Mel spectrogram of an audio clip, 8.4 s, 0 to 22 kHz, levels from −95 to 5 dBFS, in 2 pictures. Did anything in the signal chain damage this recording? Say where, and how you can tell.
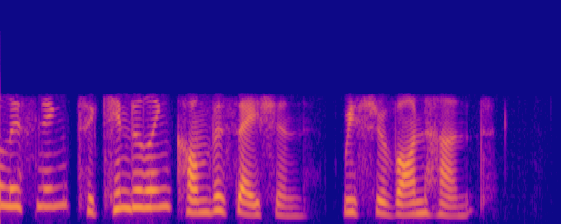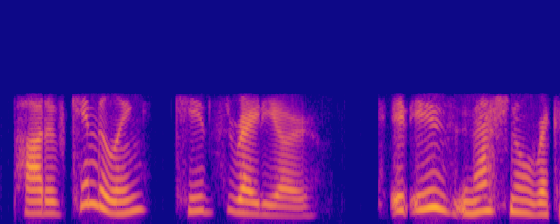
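No, nothing stood out as damage from any stage of the signal chain on listening.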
